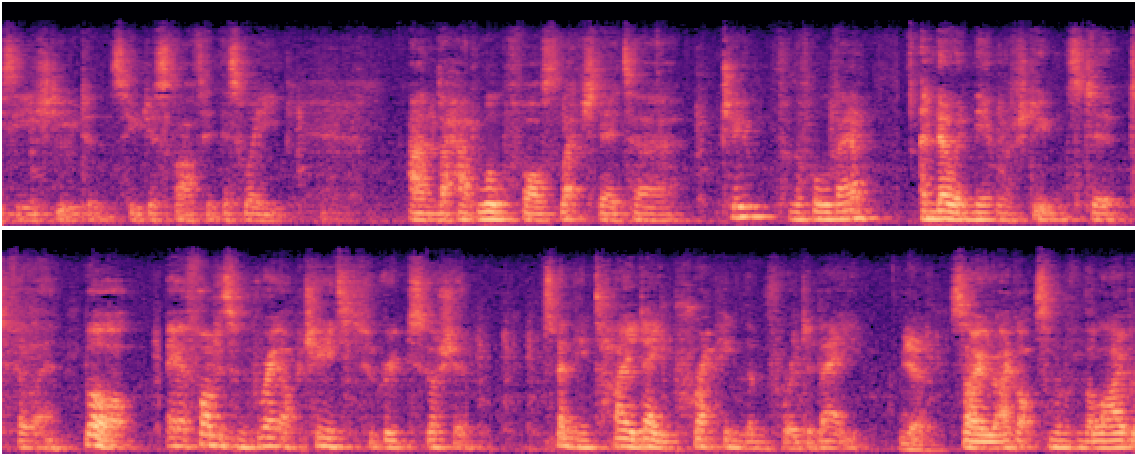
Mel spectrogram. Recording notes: We're aware the audio isn't ideal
